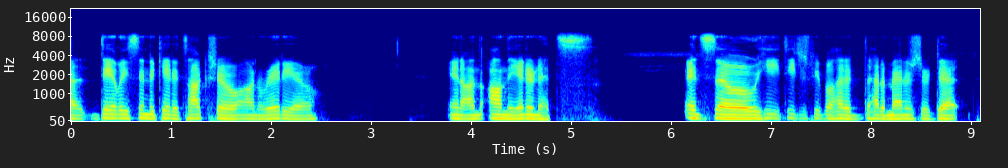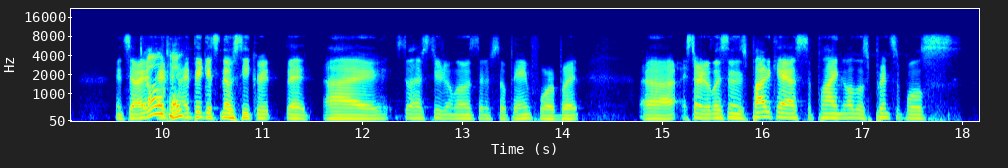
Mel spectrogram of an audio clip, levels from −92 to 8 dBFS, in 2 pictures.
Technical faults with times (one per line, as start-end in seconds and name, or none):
none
